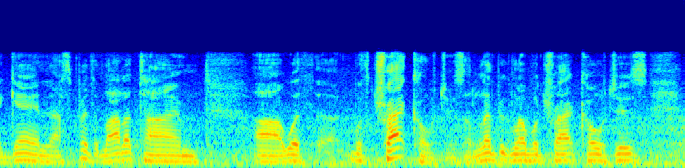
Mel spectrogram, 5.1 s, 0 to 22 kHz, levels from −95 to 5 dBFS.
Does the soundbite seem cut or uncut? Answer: uncut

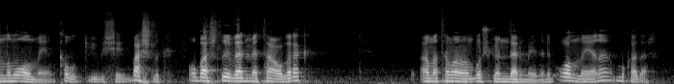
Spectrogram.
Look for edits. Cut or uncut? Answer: cut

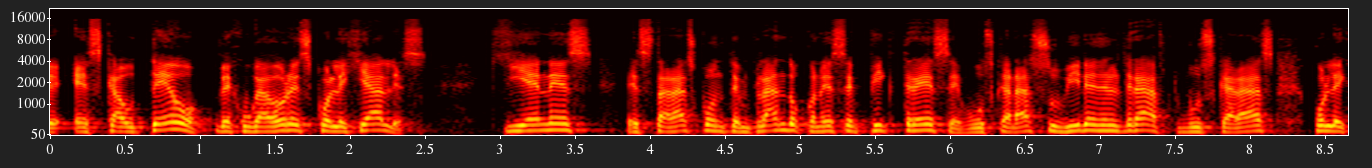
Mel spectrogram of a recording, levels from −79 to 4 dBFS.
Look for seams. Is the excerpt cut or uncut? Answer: uncut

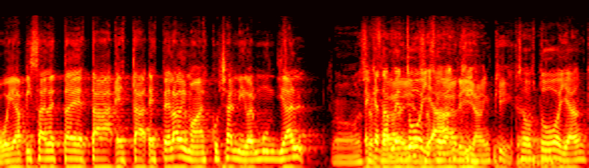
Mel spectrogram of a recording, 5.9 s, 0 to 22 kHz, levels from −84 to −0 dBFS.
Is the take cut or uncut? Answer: uncut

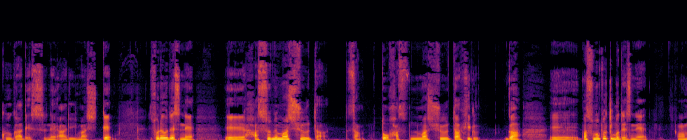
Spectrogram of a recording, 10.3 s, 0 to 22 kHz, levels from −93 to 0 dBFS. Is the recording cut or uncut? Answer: uncut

